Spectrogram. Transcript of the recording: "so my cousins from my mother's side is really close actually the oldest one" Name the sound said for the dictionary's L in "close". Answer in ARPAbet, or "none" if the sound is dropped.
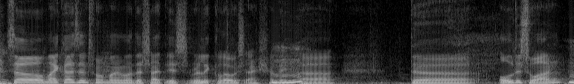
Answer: L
